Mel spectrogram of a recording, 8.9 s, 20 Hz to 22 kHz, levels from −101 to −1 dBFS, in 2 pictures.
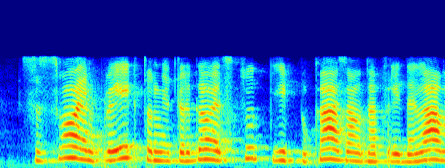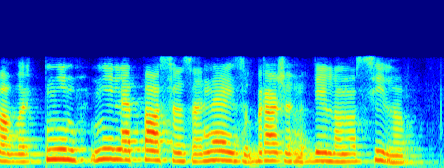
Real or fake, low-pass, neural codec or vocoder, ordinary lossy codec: fake; 5.4 kHz; codec, 44.1 kHz, 2.6 kbps, SNAC; AAC, 48 kbps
